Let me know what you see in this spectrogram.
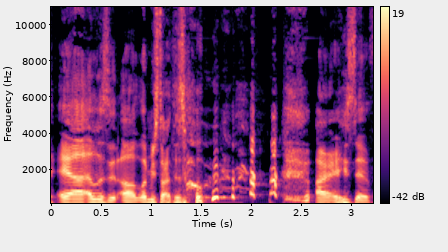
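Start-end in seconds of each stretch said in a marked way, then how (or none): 1.6-2.6 sudden squeaky laugh; high burst of laughter. Real, not acted. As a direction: break up laughing.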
